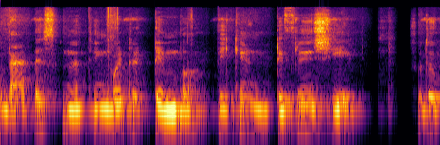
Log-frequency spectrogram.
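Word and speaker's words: timbre: in music words september it is pronounced as timber describes the quality of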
